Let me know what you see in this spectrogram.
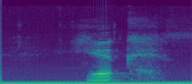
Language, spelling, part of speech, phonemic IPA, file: Dutch, juk, noun / verb, /jʏk/, Nl-juk.ogg
- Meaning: 1. a yoke 2. a burden; something which represses or restrains a person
